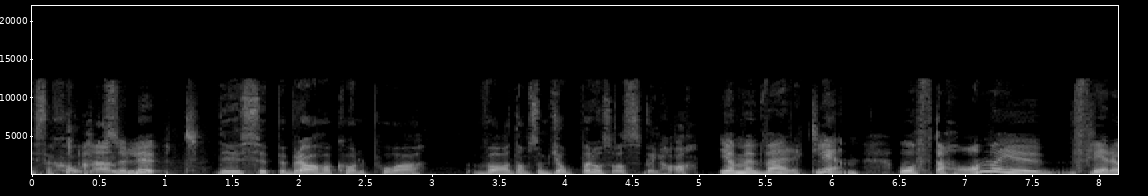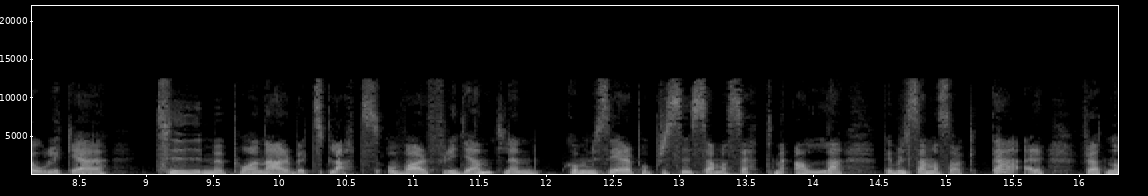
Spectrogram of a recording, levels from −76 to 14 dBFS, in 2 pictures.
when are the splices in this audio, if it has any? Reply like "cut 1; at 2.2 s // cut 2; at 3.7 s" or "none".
none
